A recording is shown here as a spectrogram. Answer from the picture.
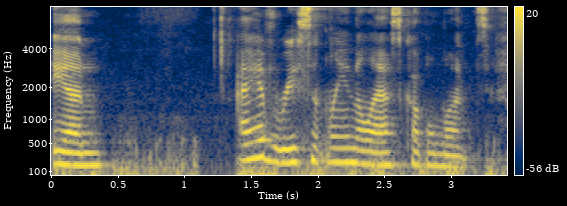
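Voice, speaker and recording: A woman's voice over noticeable background noise. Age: 30s. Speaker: personal finance vlogger. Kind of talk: casual vlog monologue. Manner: halting with many fillers.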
